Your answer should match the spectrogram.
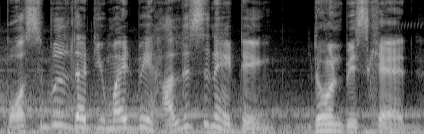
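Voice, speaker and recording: A dismissive village neighbour from a children's cartoon. His high voice moves in a very animated way, over clear music. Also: fairly quick. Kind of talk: cartoon story dubbing.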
